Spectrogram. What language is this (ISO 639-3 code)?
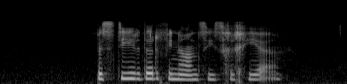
afr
